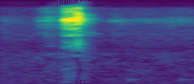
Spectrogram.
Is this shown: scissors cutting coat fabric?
yes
